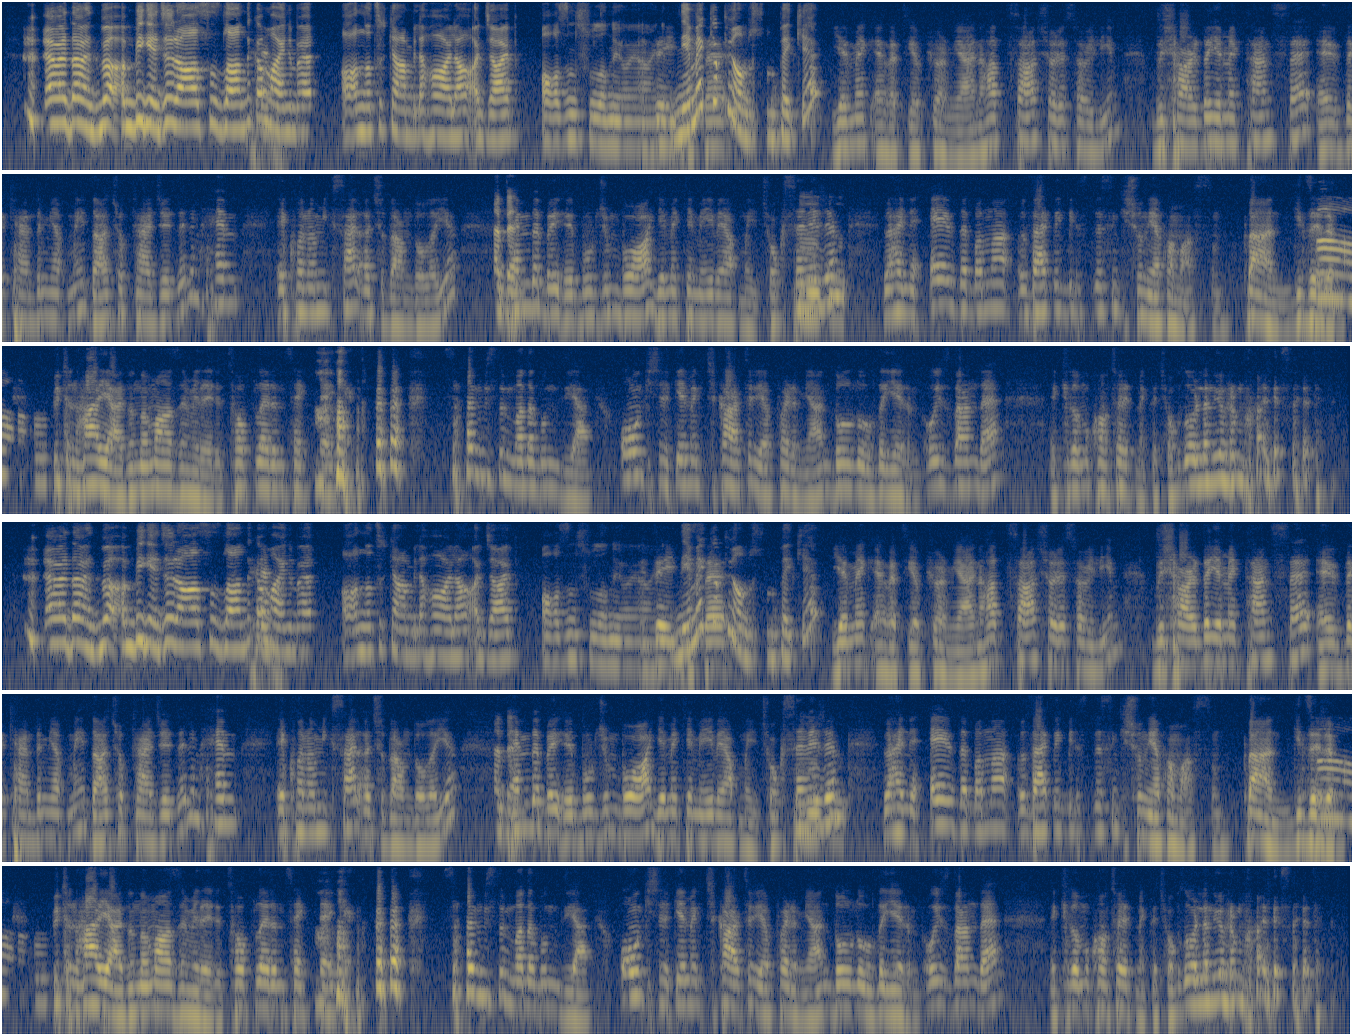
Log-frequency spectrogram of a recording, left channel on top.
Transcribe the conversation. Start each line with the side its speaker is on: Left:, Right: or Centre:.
Left: Evet evet Böyle bir gece rahatsızlandık
Right: <laughs>
Left: ama hani ben anlatırken bile hala acayip ağzım sulanıyor yani.
Right: E, değdiyse
Left: Yemek yapıyor musun peki?
Right: Yemek evet yapıyorum yani hatta şöyle söyleyeyim dışarıda yemektense evde kendim yapmayı daha çok tercih ederim hem ekonomiksel açıdan dolayı
Left: Tabii.
Right: hem de be- e, burcum boğa yemek yemeyi ve yapmayı çok severim
Left: Hı hı.
Right: ve hani evde bana özellikle birisi desin ki şunu yapamazsın ben giderim
Left: Aa.
Right: bütün her yerden o malzemeleri toplarım tek tek.
Left: <laughs>
Right: <laughs> Sen misin bana bunu diyen? 10 kişilik yemek çıkartır yaparım yani dolu dolu da yerim. O yüzden de e, kilomu kontrol etmekte çok zorlanıyorum <laughs> maalesef.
